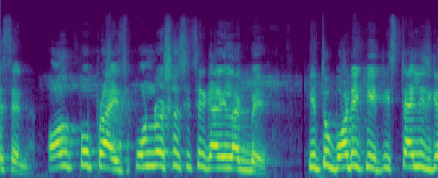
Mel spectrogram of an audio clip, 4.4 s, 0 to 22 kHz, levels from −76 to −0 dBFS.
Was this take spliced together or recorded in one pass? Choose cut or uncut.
uncut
